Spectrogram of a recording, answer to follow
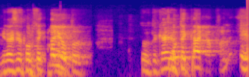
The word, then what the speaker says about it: Toltecayotl: Toltecayotl. Recuerden que las palabras náhuatl de 2 sílabas en adelante, todas son llanas, es decir, se pronuncian en la penúltima sílaba, se pronuncia el acento.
